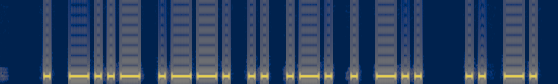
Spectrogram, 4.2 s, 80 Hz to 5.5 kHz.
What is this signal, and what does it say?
Morse code, heard as a keyed tone, about 25 wpm, 600 Hz. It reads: EXPIRED IN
